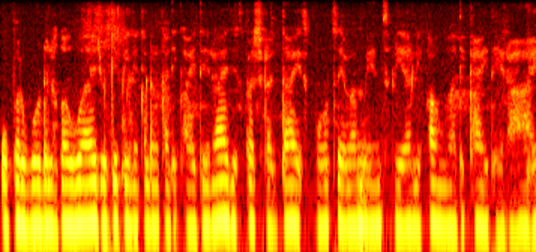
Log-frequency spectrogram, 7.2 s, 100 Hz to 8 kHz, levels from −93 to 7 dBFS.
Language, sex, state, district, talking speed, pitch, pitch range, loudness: Hindi, female, Chhattisgarh, Sukma, 210 wpm, 155 Hz, 155-160 Hz, -17 LUFS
